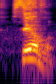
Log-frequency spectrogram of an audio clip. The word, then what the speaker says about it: Silva: Silva.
